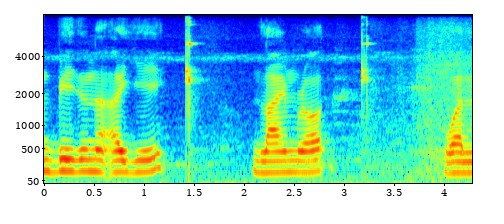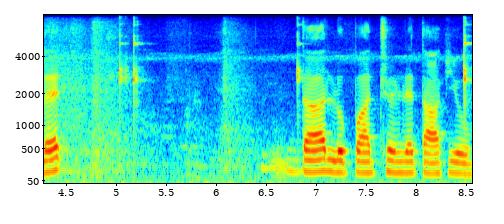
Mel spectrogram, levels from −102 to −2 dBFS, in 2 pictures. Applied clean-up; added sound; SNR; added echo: none; Tap; 17 dB; none.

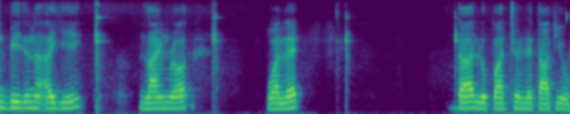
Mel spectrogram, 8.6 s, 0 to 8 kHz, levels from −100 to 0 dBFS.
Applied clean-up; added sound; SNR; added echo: neural mask model Resemble Enhance denoiser.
